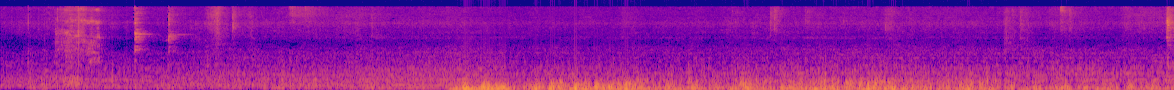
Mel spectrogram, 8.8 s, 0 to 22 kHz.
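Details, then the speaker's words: Vintage circa-1980 Emerson Heat-Fan HF-136 36-inch industrial ceiling fan, K-63 stack motor, three fiberglass blades, bearings slight kickback but decent, off to high: quiet, then smooth low whooshing rumble builds and holds at speed; normal spin-up. "So now let's turn it on to do 0 to high. Turn it on high. Thing got right up to speed."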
